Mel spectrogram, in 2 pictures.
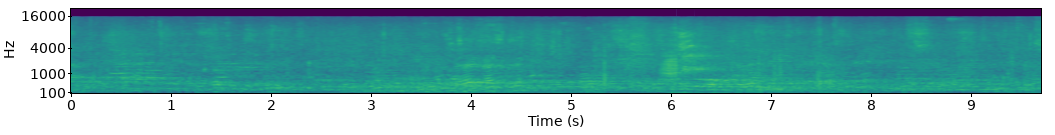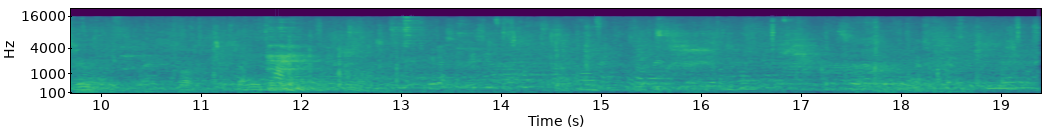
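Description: A crowd of men and women chatter all around in an echoing hall.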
